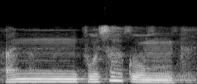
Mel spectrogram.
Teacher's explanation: Kemudian yang kedua ikhfa ausat, yaitu ikhfa pertengahan samar dan dengungannya seimbang sehingga bunyinya mendekati an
